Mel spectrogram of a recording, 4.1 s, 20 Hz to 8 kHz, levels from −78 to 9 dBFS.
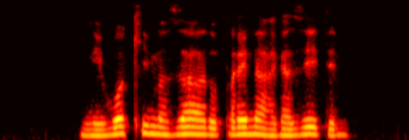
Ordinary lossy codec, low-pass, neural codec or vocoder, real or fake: Opus, 24 kbps; 7.2 kHz; codec, 16 kHz, 8 kbps, FreqCodec, smaller model; fake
